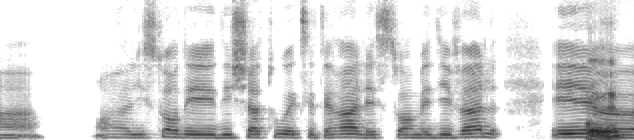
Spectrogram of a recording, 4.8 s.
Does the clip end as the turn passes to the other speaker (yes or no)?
no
